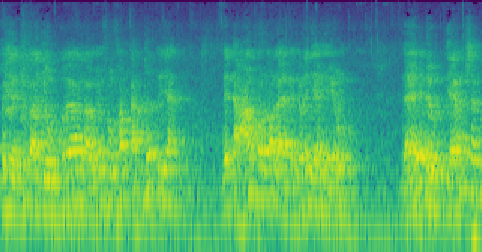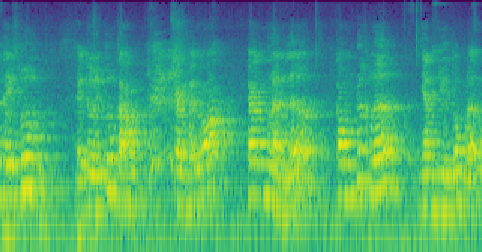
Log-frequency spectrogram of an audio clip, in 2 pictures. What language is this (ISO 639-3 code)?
vie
